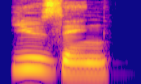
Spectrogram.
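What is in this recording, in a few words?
"using", American English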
